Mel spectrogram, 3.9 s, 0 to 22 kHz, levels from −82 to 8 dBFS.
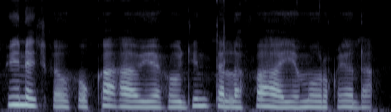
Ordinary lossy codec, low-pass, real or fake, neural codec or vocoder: none; none; fake; vocoder, 44.1 kHz, 128 mel bands every 512 samples, BigVGAN v2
